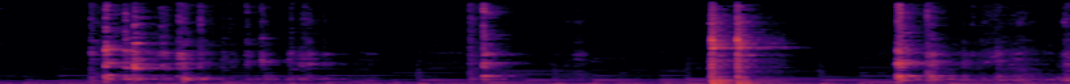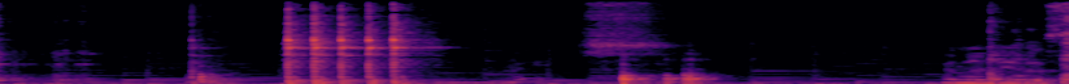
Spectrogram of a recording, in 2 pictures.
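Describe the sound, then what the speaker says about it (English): A metal spoon scraping broccoli chicken casserole ingredients out of a container into a bowl, making repeated clinking and scraping bursts in an irregular rhythm, close by, with someone talking in between. "I'm gonna take a spoon so I get all the good stuff out of here into the bowl."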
